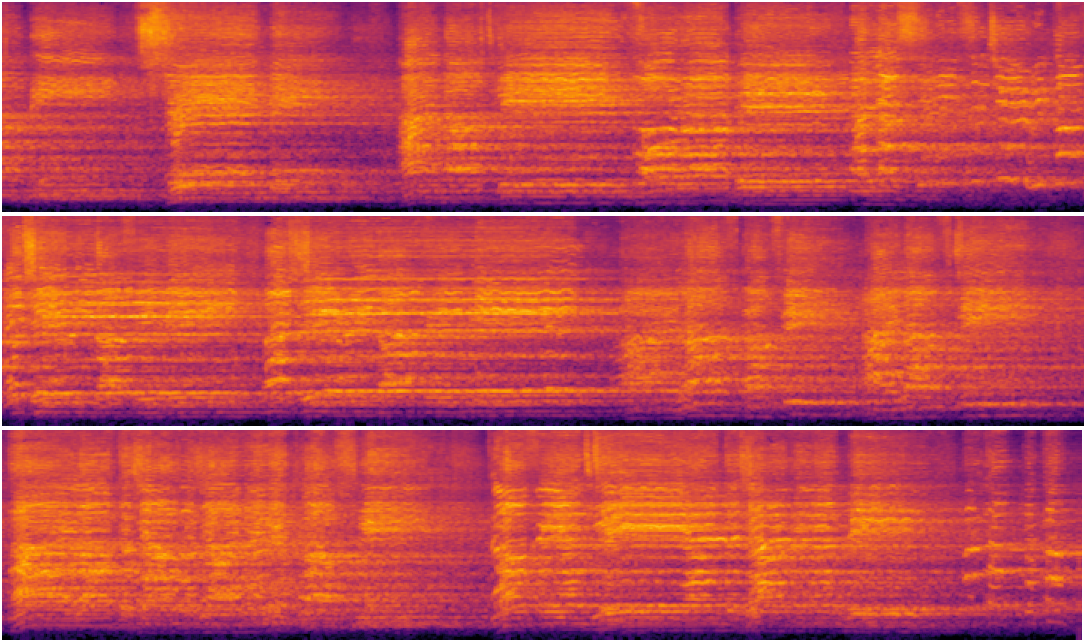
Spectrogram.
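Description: Mixed choir of men's and women's voices singing a cappella in close harmony, in phrases separated by brief breaks, each phrase entering strongly.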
